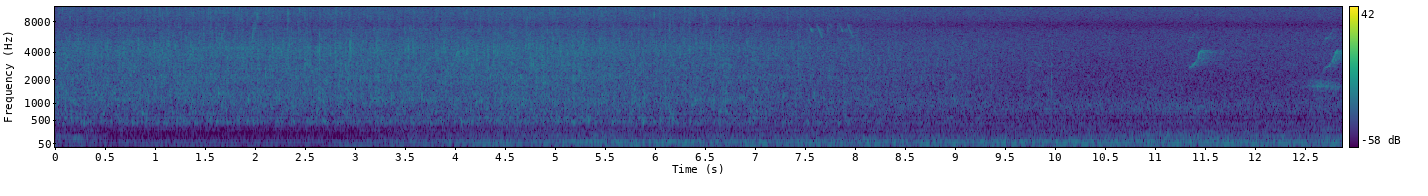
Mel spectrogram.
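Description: A steady rush of flowing stream water in a stone-walled woodland enclosure on an estate, growing slightly louder partway through, with a couple of faint, brief bird chirps near the end. No one speaks.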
